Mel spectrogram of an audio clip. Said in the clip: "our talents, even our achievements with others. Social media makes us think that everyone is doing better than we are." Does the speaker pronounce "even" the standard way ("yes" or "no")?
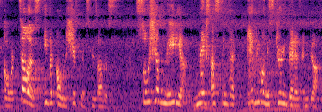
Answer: yes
